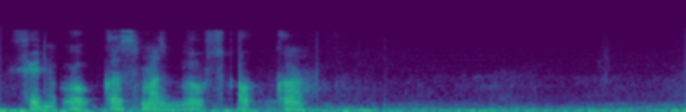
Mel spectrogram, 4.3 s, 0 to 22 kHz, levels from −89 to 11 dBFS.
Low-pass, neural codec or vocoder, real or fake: 7.2 kHz; codec, 16 kHz, 2 kbps, X-Codec, HuBERT features, trained on balanced general audio; fake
